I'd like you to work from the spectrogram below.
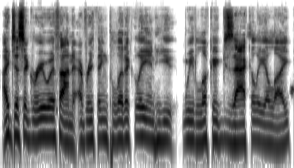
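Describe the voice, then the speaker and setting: A man hosting a podcast in casual chat, talking in animated swings between loud and quiet and cursing freely. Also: fairly low pitch, brisk, dry recording, studio quality. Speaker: podcast host.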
